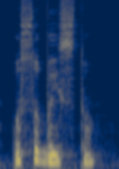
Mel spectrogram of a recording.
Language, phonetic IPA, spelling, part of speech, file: Ukrainian, [ɔsɔˈbɪstɔ], особисто, adverb, Uk-особисто.ogg
- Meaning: 1. personally 2. in person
